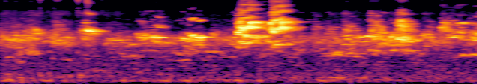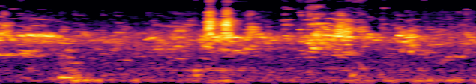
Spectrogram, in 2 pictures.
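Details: Caged budgerigars in an aviary, singing and playing: continuous mid-high warbling chatter with sharp whistled chirps and squeaky notes rising and falling in loudness every second or so.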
